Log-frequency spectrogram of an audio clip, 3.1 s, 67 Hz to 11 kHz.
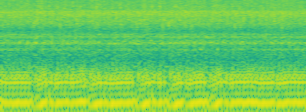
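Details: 2003 Yamaha R6 at idle: lumpy idle with loose irregular metallic rattle over the exhaust note, started after a trip to Europe; owner unsure if normal, source unknown.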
